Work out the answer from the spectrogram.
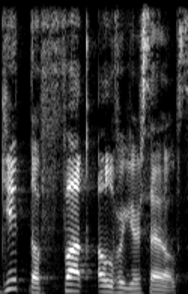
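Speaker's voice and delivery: deep, slow, emphatic bass voice. Telling families to stop being hurt by pride: with bass in the voice. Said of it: "with the bass in my voice".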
